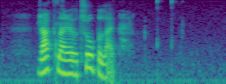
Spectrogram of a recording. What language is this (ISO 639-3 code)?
fao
